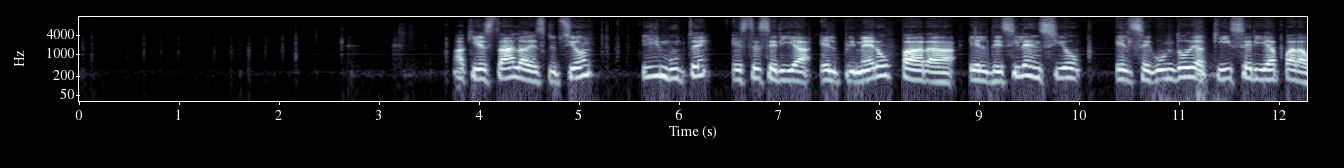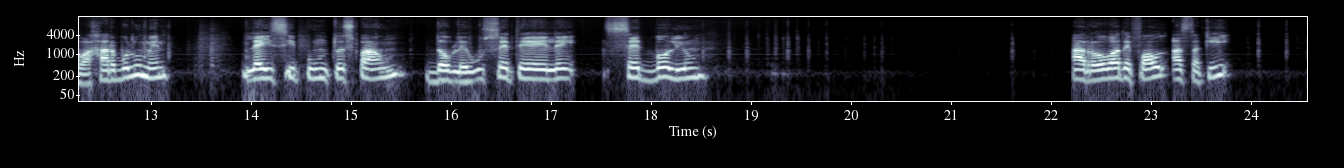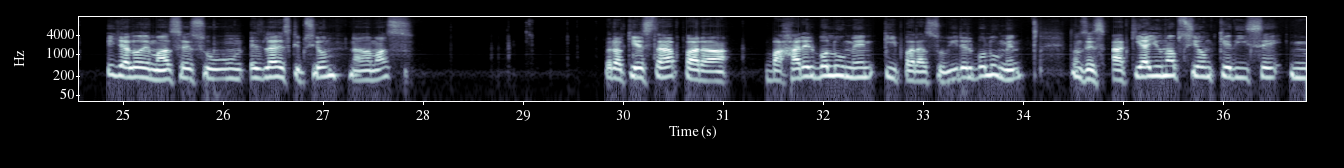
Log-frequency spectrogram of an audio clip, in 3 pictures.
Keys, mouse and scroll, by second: 0.0 Right, 0.4 Right, 0.5 Right, 0.9 Right, 1.0 Right, 1.2 Right, 1.4 Right, 1.5 Right, 1.7 Right, 3.6 Right, 3.9 Right, 5.3 Right, 5.6 Left, 6.2 Left, 6.3 Left, 6.5 Left, 6.6 Left, 6.6 Left, 6.9 Left, 7.1 Left, 7.3 Left, 8.0 Left, 8.0 Left, 8.2 Left, 8.2-9.2 Left, 9.7 End, 10.5 BackSpace, 11.1 Left, 11.3 Left, 11.3 Left, 11.4 Left, 11.6 Left, 11.8 Left, 12.6 Left, 12.8 Left, 13.6 Right, 13.9 Right, 14.1 Right, 14.3 Right, 14.5 Right, 14.9 Right, 15.7 Right, 16.0 Right, 16.2 Right, 16.4 Right, 16.6-17.7 Right, 17.9 Right, 18.0 Right, 18.2 Right, 18.2 Right, 18.4 Right, 18.8 Right, 19.0 Right, 19.2 Right, 19.6 Right, 19.8 Right, 20.0 Right, 20.2 Right, 20.4 Right, 20.6 Right, 20.8 Right, 21.0 Right, 21.2 Right, 21.5 Right, 21.7 Right, 21.9 Right, 22.6 Right, 22.9 Right, 23.7 Right, 24.0 Right, 24.3 Right, 24.7 Right, 24.9 Right, 25.2 Right, 25.6 Right, 25.8 Right, 26.0 Right, 26.3 Right, 26.5 Right, 26.7 Right, 27.3 BackSpace, 27.9-28.6 Left, 29.2 Left, 29.4 Left, 29.6 Left, 29.8 Left, 30.2 Left, 30.4 Left, 30.8 Left, 32.4 Down, 34.2 Up, 34.7 Right, 34.9 Right, 35.1 Right, 35.3 Right, 35.5 Right, 35.9 Right.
